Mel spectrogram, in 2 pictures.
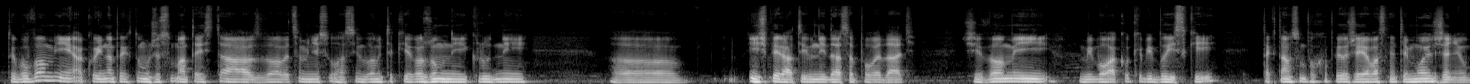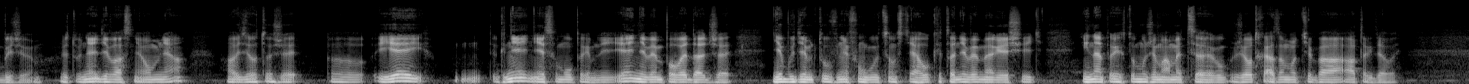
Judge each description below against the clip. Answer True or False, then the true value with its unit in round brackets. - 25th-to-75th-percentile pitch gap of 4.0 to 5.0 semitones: False (2.6 semitones)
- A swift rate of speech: True (175 wpm)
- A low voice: True (120 Hz)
